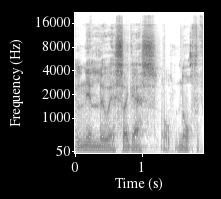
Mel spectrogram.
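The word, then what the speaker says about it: Lewes: that's called Lewis like it's pronounced Lewis but it's l-e-w-e-s not is it's Lampard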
